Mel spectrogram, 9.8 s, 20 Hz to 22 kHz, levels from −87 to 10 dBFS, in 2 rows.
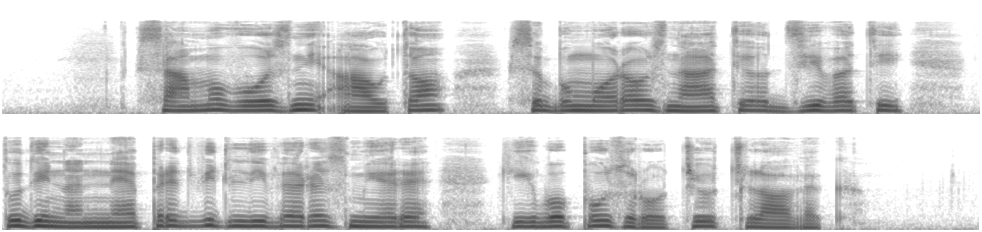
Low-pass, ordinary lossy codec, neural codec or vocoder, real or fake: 10.8 kHz; none; none; real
